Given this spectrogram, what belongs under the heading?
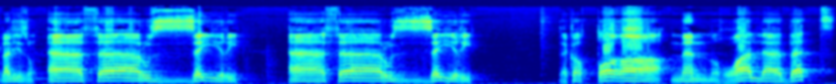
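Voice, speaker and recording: Brief: male teacher drilling pupils in a classroom, unhurried and patient, mid-pitched voice. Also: darkish tone. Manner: patient, repeats words and corrects pupils. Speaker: Arabic reading teacher. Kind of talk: classroom reading lesson.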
